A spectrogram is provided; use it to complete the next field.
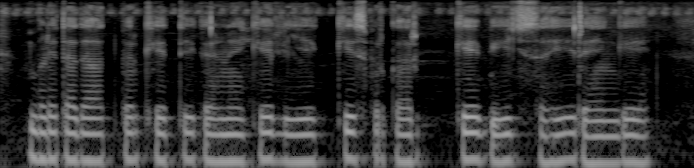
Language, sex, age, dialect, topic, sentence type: Hindi, male, 18-24, Awadhi Bundeli, agriculture, statement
